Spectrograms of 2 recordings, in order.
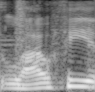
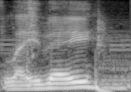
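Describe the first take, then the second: First: The name is said with an f sound. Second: The name is said with a v sound. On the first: This is how the name is read silently, from the spelling. The speaker calls it wrong. "It's Laufey in my head" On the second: This is how the name is properly pronounced. The speaker calls it right. "it's [name] if you're like saying it correctly"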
